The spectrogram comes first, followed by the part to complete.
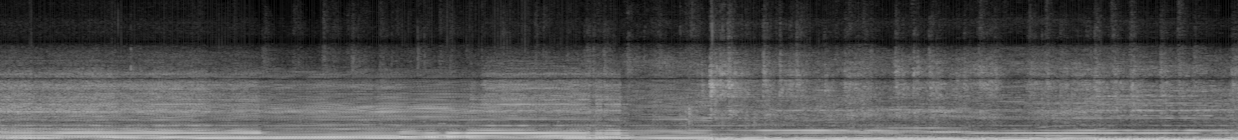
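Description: Live distorted electric guitar playing held chords of a hardcore punk song's intro, with no bass underneath; about seven seconds in, bass and drums come in and the full band plays loud.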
